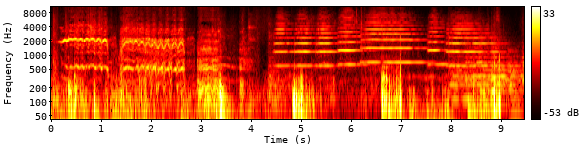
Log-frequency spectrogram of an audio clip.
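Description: A horse gives a long, wavering high-pitched whinny, followed by more neighs and snorts over a steady series of hoof clip-clops thudding in an uneven rhythm.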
